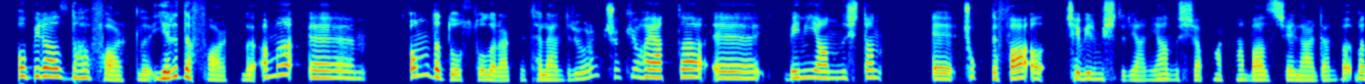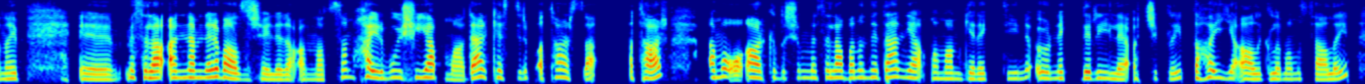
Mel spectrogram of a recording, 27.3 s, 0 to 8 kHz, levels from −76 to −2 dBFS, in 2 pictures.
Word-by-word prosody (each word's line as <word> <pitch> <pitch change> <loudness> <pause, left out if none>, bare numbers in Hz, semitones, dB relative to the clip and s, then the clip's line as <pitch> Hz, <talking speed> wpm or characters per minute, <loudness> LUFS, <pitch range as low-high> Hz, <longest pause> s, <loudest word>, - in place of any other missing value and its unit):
O, 300 0 +2
biraz 285 -6 +4
daha 245 -1 0
farklı. 170 -3 -4
Yeri 220 +8 +5
de 275 - +9
farklı 165 -3 -6
ama, 330 +7 0 0.2
emm, 240 -3 0 0.4
onu 315 +4 +1
da 255 -8 +5
dost 180 +1 -5
olarak 155 -3 -3
nitelendiriyorum. 175 - -5
Çünkü 265 +1 -7
hayatta, 265 0 +3
eee, 225 -1 0 0.2
beni 235 +6 -1
yanlıştan, 235 +1 -1 0.5
eee, 195 -1 +1
çok 275 0 -5
defa 210 +3 +5
a 205 - 0 0.2
çevirmiştir. 195 -6 -2
Yani, 160 0 -8
yanlış 175 -1 -5
yapmaktan, 170 0 -9
bazı 165 -2 -1
şeylerden. 160 -1 -5
Ba - - -2
bana 205 -2 -2
hep, 205 -2 -1 0.6
eee, 180 -2 0
mesela 235 -1 +6
annemlere 245 +3 +6
bazı 200 -8 +5
şeyleri 180 0 -2
anlatsam, 180 +9 -5
"Hayır, 240 -4 +3
bu 245 +1 -5
işi 245 +1 0
yapma." 185 -11 +2
der 250 +5 +6
kestirip 230 -2 -6
atarsa 255 -3 -2 0.3
atar 225 +7 +4 0.4
ama 250 +3 +3
o - - +3
arkadaşım 235 -1 +1
mesela 240 +1 0
bana 235 +1 -2
neden 255 +2 0
yapmamam 210 -4 -2
gerektiğini 200 +1 -6
örnekleriyle 220 -2 -1
açıklayıp, 210 +3 -8
daha 230 +3 +2
iyi 230 -2 -1
algılamamı 190 0 -1
sağlayıp 190 - -2
220 Hz, 130 wpm, -24 LUFS, 185-245 Hz, 0.6 s, de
